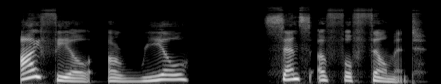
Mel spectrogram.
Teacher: with a small natural pause and slightly lower pitch on fulfillment, making it sound genuine rather than robotic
